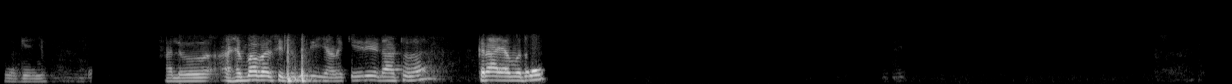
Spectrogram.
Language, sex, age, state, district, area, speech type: Dogri, male, 18-30, Jammu and Kashmir, Samba, rural, conversation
